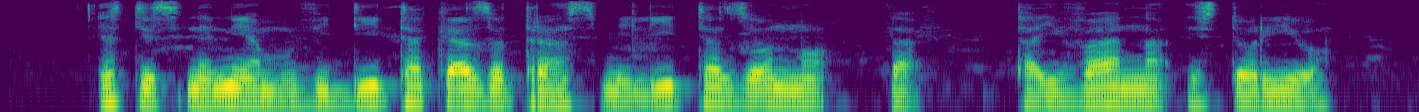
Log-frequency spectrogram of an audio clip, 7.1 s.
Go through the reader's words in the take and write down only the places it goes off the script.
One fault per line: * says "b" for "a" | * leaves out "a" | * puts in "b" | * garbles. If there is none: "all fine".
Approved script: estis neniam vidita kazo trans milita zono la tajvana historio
all fine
